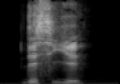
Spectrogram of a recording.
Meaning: post-1990 spelling of dessiller
- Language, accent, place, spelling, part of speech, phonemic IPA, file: French, France, Lyon, déciller, verb, /de.si.je/, LL-Q150 (fra)-déciller.wav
